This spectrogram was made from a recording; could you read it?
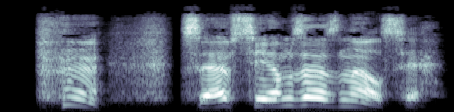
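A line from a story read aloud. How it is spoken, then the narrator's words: Scoffing over the phone. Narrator (Russian): хмыкнули в трубке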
